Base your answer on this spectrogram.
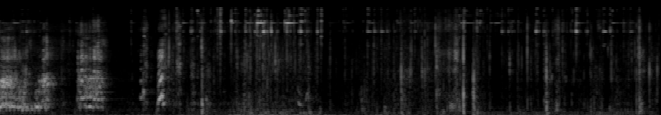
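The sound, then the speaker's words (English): A dog in Brooklyn growls in short, throaty bursts amid irregular scratching, rustling and clattering as it attacks a canvas with its paws and mouth, making art. “You know, she's very aggressive and she sort of goes at it and attacks it.”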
